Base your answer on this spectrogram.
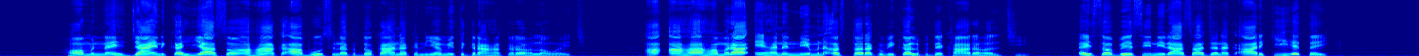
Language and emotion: Maithili, angry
